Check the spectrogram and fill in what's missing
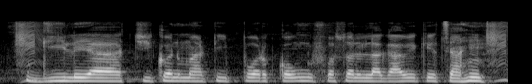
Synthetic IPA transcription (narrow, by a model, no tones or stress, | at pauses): ɡiljat͡ʃikənmaʈipʌɾkʌwnupʰʌsəlːəɡaweket͡ʃaɦĩ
